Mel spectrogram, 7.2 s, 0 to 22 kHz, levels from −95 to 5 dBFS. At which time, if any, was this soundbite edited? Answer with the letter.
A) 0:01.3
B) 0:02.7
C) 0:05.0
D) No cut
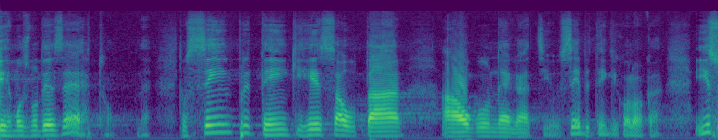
A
